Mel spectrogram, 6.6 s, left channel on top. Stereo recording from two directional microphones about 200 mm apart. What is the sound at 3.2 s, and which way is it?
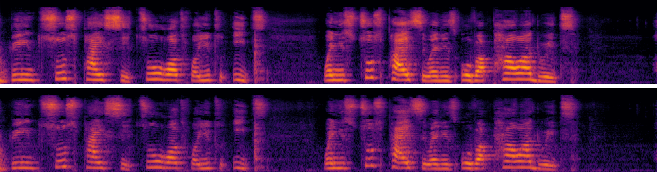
Speech, 30° left (ahead or behind).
